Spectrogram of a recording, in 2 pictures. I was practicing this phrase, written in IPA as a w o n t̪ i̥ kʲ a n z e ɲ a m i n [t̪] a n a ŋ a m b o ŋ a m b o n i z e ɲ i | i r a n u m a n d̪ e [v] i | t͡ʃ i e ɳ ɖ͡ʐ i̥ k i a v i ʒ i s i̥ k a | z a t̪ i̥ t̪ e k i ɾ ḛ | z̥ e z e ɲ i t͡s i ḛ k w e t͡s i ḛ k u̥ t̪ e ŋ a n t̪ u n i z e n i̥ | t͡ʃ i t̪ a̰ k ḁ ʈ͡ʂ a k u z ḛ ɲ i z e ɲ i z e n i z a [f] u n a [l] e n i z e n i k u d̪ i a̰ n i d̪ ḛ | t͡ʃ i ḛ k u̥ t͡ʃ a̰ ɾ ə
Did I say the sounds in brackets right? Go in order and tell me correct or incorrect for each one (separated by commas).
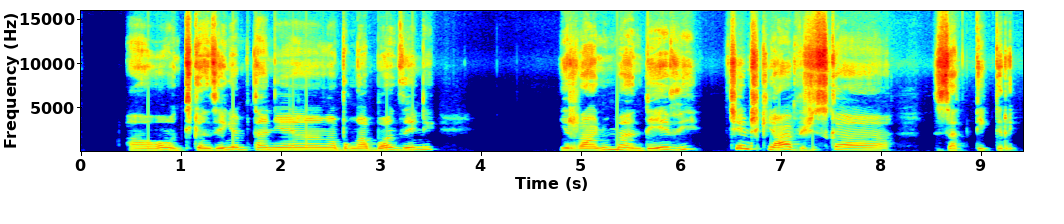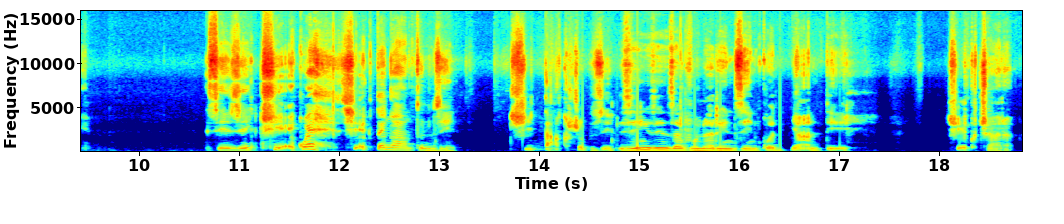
correct, correct, incorrect, incorrect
